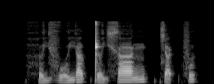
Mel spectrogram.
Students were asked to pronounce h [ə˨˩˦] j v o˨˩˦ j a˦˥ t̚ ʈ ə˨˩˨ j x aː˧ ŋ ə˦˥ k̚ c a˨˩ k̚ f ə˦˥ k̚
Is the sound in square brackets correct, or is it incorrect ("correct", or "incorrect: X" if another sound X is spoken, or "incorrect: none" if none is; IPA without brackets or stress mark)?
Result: correct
